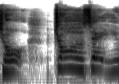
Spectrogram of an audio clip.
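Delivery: acted, enraged, very high-pitched furious outburst. Retelling a phone call, imitating the guy who got so mad. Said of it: "He gets so mad".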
